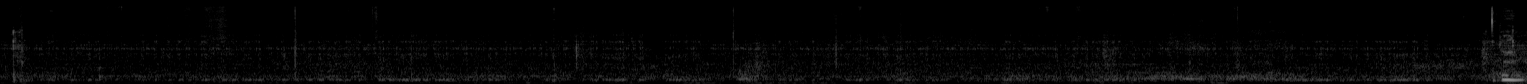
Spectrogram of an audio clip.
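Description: Near silence with faint, scattered small ticks and rustles of yarn being worked with a metal crochet hook, making a chain.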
